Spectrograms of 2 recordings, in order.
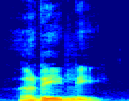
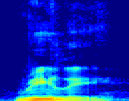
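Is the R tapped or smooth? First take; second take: tapped; smooth. First: The R is a quick retroflex tap. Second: The R is smooth and not tapped.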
